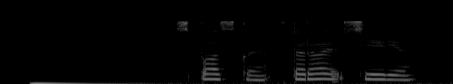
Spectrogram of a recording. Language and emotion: Russian, sad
